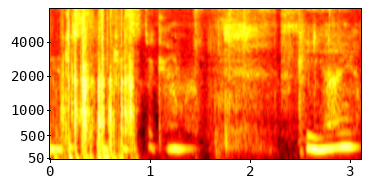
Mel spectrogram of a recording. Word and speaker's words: jeg: Jeg, meg, deg. I, me, you. All spelled with the EG, but they're all pronounced I. Also, the E is pronounced like an A. So they're pronounced like so. Jeg, meg, deg, but they're written like this, okay?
